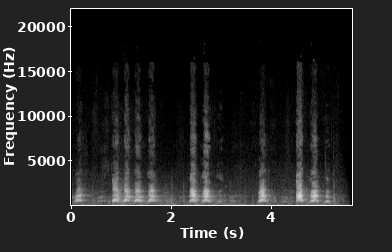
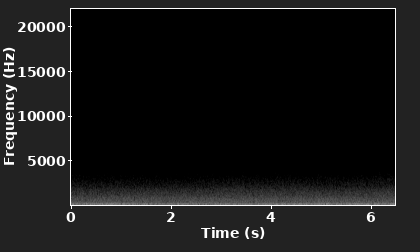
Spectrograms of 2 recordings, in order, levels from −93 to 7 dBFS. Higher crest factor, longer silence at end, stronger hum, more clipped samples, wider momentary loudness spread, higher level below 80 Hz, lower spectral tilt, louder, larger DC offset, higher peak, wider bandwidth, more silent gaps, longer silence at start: first, 22 dB vs 14 dB; first, 0.45 s vs 0 s; neither; neither; first, 17 LU vs 3 LU; first, -64 dBFS vs -70 dBFS; second, -3 dB/octave vs -10 dB/octave; first, -20 LUFS vs -50 LUFS; neither; first, 0 dBFS vs -36 dBFS; first, 13 kHz vs 4.1 kHz; neither; about the same, 0.05 s vs 0 s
